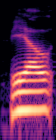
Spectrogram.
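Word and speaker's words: real: is the iso code for the Brazilian Hal Hal is pronounced Hal The One Hal node reportedly can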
